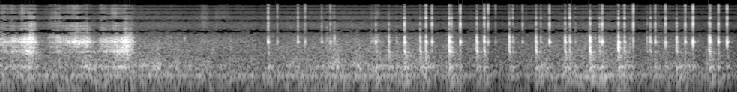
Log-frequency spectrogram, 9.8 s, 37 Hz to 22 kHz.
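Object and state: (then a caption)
Wooden chair armrest. Long nails and fingertips scratch and tap the arm of a dark varnished, solid wooden chair. The clip opens with nearly two seconds of raspy scratching, falls quiet, then from about 3.5 seconds brings a quickening run of sharp, bright, clicky taps that die away almost instantly. The taps center around 1.2 kHz.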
